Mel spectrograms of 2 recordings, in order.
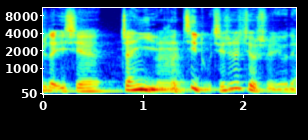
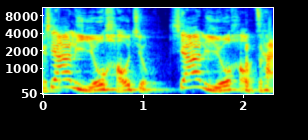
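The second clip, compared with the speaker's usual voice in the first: put-on speaking with a Dongbei accent; 6 semitones higher than usual. Retelling being grabbed while walking: imitating a Northeastern Chinese accent. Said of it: "一听就东北口音".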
